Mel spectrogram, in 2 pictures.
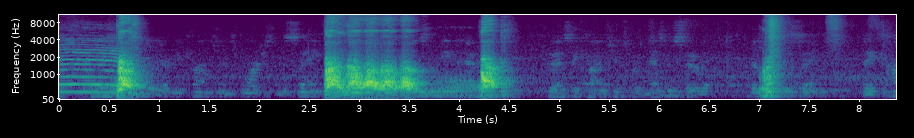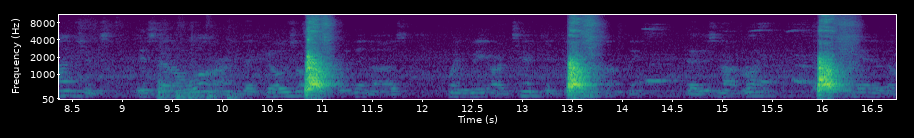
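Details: Agitated Boston Terrier reacting to a person in a chicken suit, giving a series of abrupt, forceful barks, some single and one short double burst, spaced irregularly with quiet gaps between them.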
